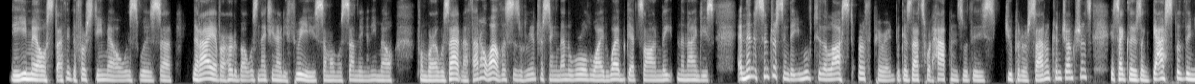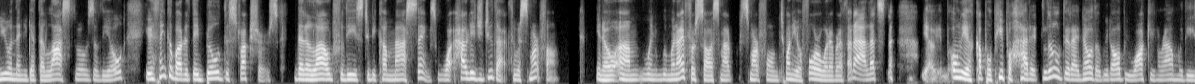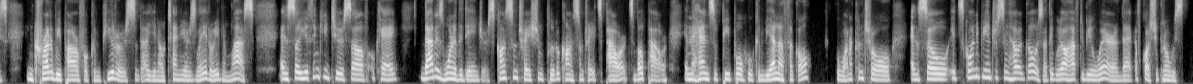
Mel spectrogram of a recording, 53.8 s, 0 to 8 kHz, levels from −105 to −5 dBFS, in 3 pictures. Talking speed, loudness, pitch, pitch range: 245 wpm, -18 LUFS, 175 Hz, 160-195 Hz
